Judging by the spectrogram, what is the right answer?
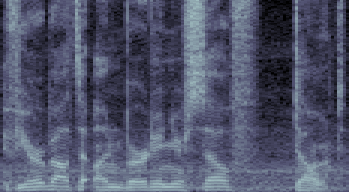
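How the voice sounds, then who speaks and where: A man's voice: medium pitch, steady tone, fairly quick, background noise, close to an everyday voice. A man playing an aloof, cynical young mercenary and ex-soldier in a video game, curt and detached. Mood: curt, dismissive.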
